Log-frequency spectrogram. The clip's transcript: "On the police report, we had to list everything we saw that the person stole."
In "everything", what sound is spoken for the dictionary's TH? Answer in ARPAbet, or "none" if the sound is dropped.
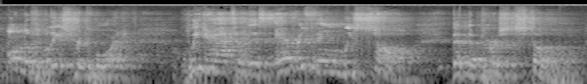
TH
